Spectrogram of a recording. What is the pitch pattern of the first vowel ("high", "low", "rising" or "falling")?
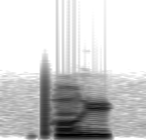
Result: high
